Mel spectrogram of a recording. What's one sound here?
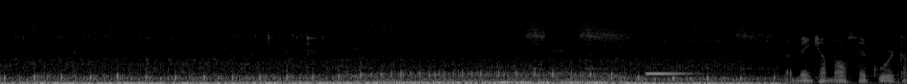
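A truck engine rumbles steadily.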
